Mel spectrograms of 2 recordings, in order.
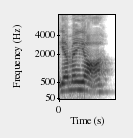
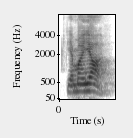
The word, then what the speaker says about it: Yamaha: pronounced it that way yamaha and i looked it up today and got like three different audio references that put the syllable uh the hearts the accent in the middle so it depends yamaha anyway she never said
